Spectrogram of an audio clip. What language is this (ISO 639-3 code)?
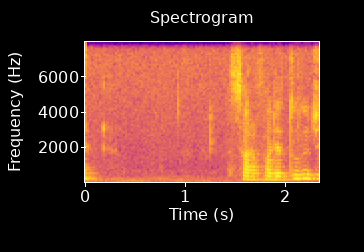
por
